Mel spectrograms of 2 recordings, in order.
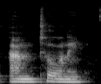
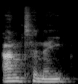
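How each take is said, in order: First: Antoni with a long middle O, an-TOE-nee; Antoni without H. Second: Anthony said with a plain T, AN-tuh-nee; Anthony with T sound. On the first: Host explaining his name's spelling, Antoni as an-TOE-nee. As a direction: say Antoni with a hard T and full O. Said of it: "it's without the H in it". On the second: Host giving his proper name, Anthony as AN-tuh-nee. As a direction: say Anthony the everyday way, short middle vowel. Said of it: "My proper name's". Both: Shown as a demonstration.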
